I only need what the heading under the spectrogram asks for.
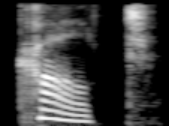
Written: cultish

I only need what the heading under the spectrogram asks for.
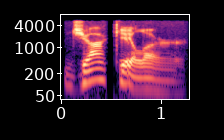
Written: jocular

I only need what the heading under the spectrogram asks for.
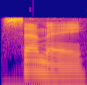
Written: Semey

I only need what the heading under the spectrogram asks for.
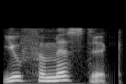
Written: euphemistic

